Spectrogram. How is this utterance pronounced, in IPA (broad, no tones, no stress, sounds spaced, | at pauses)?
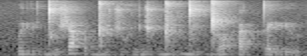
ɯ rʲ ʌ ɡ͡ǀ ɯ ʃ a h o ɡ͡ǁ ṳ t͡ʃ o̤ x e̤ d͡ʒ ṳ ɡ͡ǁ ṳ ɡ͡ǀ i̤ ɡ͡ǁ ʌ h a tː ɛ rʲ ɯ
